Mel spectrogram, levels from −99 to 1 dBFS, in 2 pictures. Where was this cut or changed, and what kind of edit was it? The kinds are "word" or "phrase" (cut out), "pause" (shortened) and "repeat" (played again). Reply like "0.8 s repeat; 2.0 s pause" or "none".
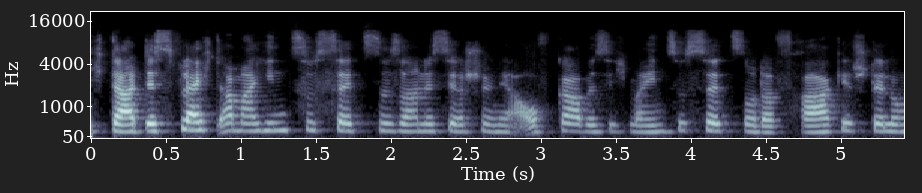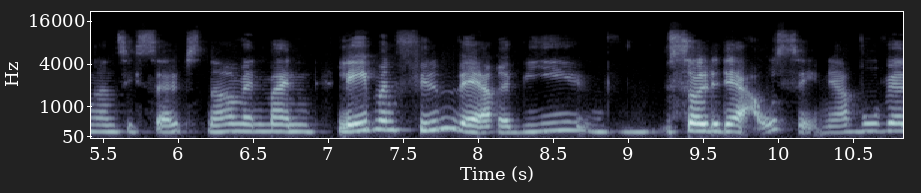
7.0 s pause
